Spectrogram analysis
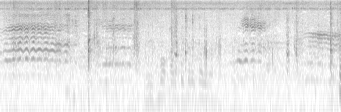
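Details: Osmanabadi goats on a stall-fed farm in Maharashtra, India, at evening feeding with fodder: a wavering, harmonic bleat opens, with shorter quavering bleats near the end, while people talk throughout and thuds sound in between.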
